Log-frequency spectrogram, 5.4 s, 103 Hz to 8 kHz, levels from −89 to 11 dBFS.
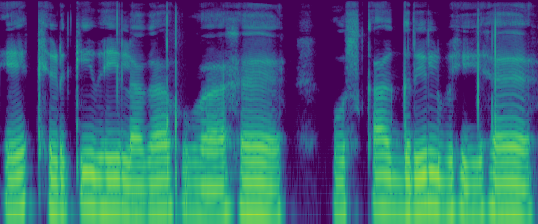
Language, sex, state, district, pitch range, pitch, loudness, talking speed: Hindi, male, Jharkhand, Palamu, 115-125 Hz, 120 Hz, -16 LUFS, 110 wpm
